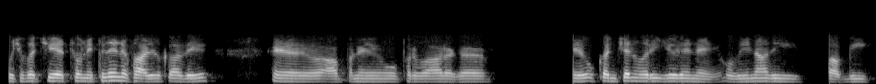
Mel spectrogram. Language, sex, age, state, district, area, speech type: Punjabi, male, 60+, Punjab, Fazilka, rural, conversation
